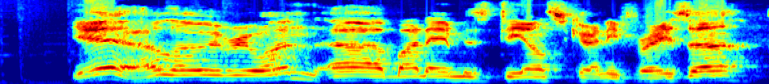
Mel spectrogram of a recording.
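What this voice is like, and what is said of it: New Zealand accent. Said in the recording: “I have a weird accent. I'm originally from New Zealand.”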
